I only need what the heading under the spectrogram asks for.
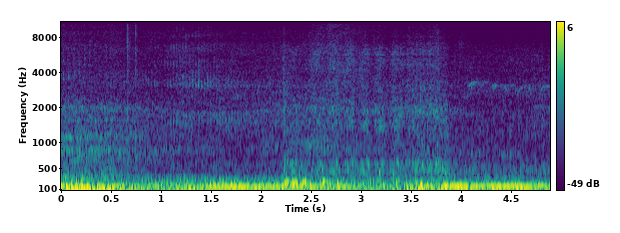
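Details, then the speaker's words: Second Suzuki Every on test drive after repair of a valve problem; engine drone rises smoothly under load over road noise, no tapping or misfire; running healthy. "Second every भी बिल्कुल final हो गई है। इसकी भी test drive ले रहे हैं।"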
